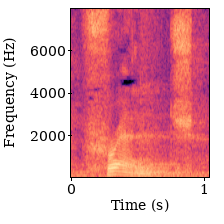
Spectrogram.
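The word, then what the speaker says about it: French: الجنسيه اسمها فرنش، ويا ريت تقول التي قبل السي اتش، فرنش.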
